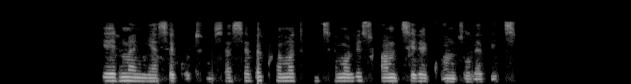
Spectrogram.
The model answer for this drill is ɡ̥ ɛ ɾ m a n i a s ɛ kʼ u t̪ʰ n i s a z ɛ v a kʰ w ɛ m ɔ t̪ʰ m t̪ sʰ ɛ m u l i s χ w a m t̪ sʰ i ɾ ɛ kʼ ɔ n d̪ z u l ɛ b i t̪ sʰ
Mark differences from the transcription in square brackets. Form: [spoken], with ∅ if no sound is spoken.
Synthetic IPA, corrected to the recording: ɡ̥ ɛ ɾ m a n i a s ɛ kʼ u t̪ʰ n i s a [s] ɛ v [ɛ] kʰ w ɛ m ɔ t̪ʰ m t̪ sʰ ɛ m u l i s χ w a m t̪ sʰ i ɾ ɛ kʼ [u] n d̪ z u l ɛ b i t̪ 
